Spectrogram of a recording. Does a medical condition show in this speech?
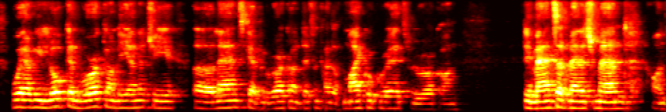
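No.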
